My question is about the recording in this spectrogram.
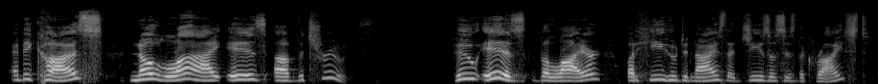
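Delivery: ordinary delivery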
